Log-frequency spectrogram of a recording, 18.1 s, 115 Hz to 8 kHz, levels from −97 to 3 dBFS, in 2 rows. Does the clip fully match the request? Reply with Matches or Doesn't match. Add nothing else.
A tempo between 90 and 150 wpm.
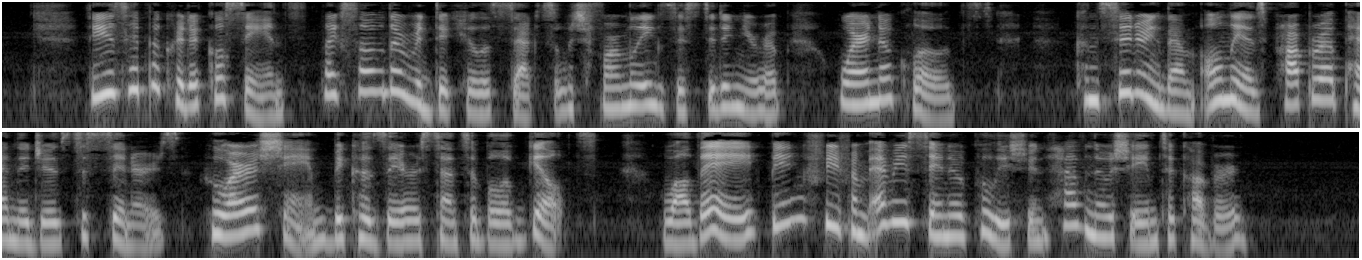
Doesn't match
